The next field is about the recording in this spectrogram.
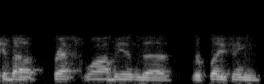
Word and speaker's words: Francois: Is it, how do you pronounce his name, Francois? – DeAndre Francois.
